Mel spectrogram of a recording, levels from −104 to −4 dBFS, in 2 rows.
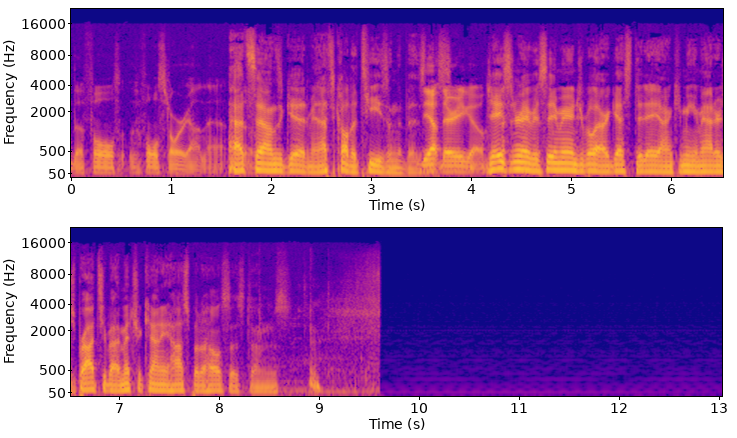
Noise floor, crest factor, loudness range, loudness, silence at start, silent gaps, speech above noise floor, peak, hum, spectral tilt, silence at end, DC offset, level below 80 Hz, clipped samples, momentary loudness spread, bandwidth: -79 dBFS; 20 dB; 17 LU; -24 LUFS; 0 s; none; 55 dB; -6 dBFS; 60 Hz at -45 dBFS; -5.5 dB/octave; 3.45 s; under 0.1%; -46 dBFS; under 0.1%; 15 LU; 15 kHz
